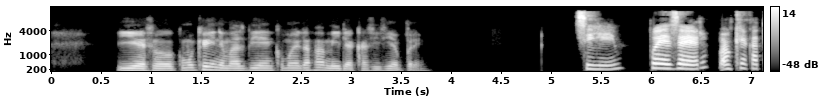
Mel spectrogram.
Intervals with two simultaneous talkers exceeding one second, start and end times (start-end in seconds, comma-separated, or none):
none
